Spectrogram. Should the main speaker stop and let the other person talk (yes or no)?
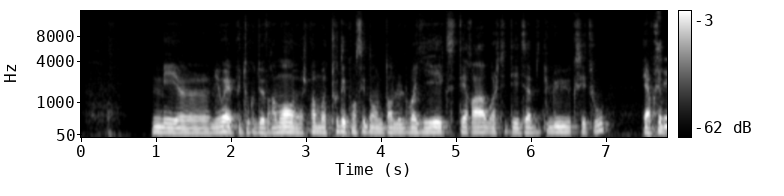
no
